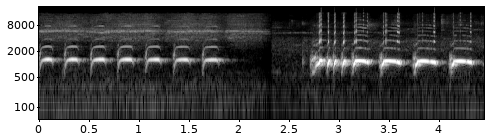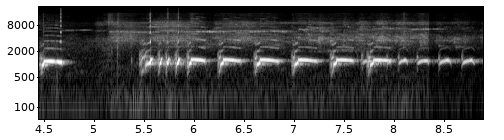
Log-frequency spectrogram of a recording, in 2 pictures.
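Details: Loud-voiced local zebra dove singing to call up and provoke rivals: repeated phrases of clear, hooked coos, about three a second, separated by short silences, one phrase opening with a fast rolling trill.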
